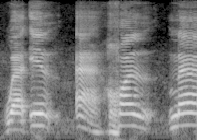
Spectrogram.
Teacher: huruf dzal tidak ada qalqalah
